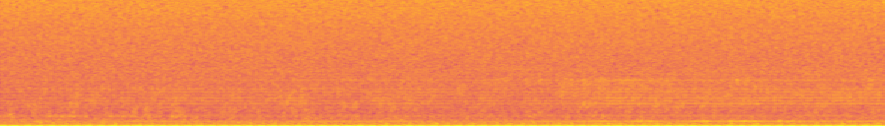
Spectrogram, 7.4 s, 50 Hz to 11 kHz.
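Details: Cold Subaru EJ201 idle with a steady churning pulse about two or three times a second and a faint thin tone, like a blender or washing machine; caused by a broken power steering pump.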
